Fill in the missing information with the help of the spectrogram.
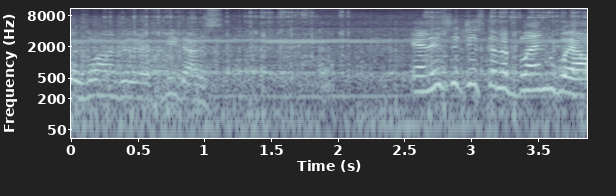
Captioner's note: mixer whirling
